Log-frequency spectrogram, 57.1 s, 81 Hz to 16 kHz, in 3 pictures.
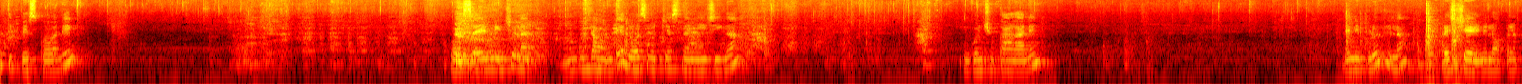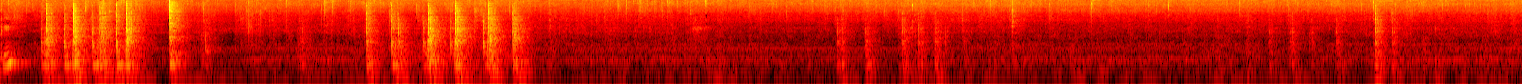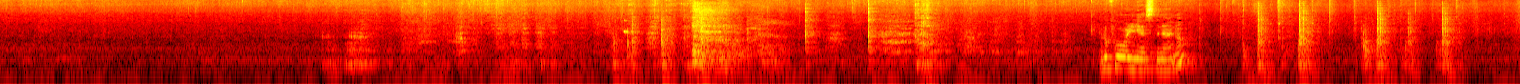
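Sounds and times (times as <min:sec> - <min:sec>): food sizzling quietly: 0:00.0 - 0:57.0
spatula scraping a pan: 0:02.7 - 0:11.9, 0:42.0 - 0:47.4, 0:48.0 - 0:51.6.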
